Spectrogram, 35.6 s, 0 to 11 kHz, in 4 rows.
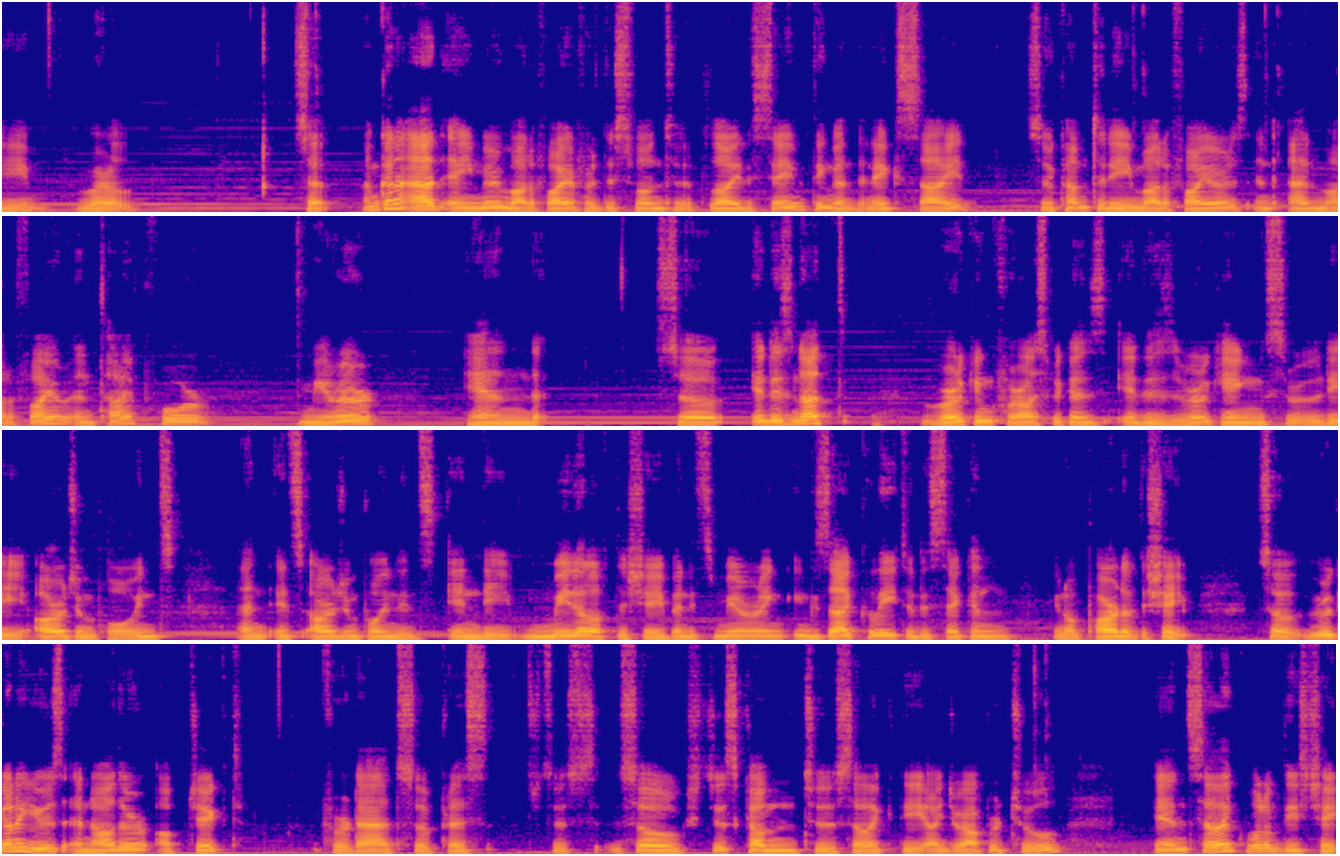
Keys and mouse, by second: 1.3 g, 1.5 x, 7.6 click, 8.5 click, 33.7 click.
